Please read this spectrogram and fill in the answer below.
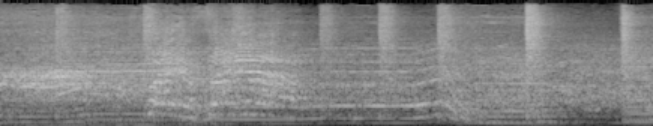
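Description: Live hip-hop music played loud through an arena sound system, with a regular drum beat and a voice over it, as picked up by a handheld recording in the crowd.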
